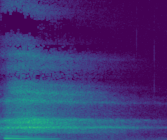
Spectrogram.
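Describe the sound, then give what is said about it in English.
A deep breath out during a guided meditation: one long, breathy sigh that starts strong and fades steadily over about two seconds, heard alone. “Take a deep breath in and exhale, let it all go.”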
